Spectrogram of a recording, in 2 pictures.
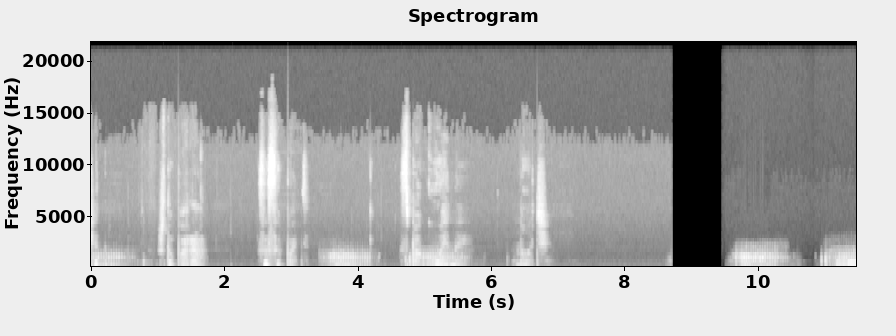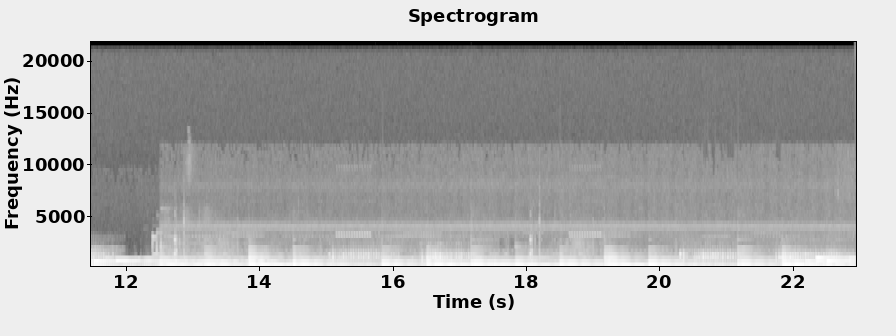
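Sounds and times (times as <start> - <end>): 
cat purring in rhythmic rumbling pulses: 0.0 - 0.9, 3.4 - 5.7, 9.6 - 11.8, 14.2 - 22.9
speech: 0.0 - 1.8, 2.6 - 5.7, 6.4 - 6.9
gentle sustained melodic tune: 11.2 - 22.9.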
